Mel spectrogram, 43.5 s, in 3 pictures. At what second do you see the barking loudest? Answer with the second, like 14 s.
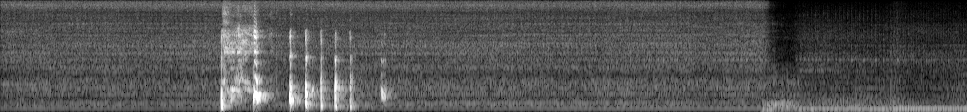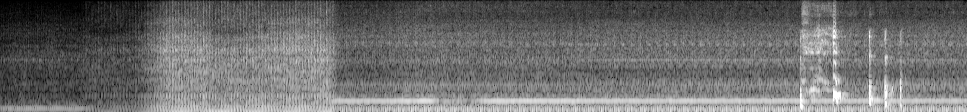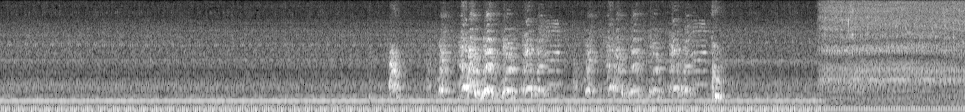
36 s.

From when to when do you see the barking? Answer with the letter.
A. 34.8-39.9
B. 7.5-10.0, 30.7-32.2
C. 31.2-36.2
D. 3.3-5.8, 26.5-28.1
A.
